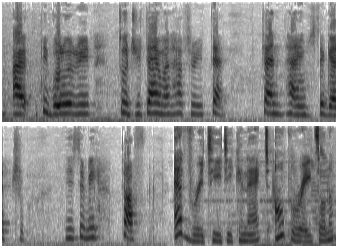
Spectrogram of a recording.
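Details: Adult woman, a university student born with cerebral palsy of the spastic type (stiff muscles), with dysarthric speech in cerebral palsy.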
